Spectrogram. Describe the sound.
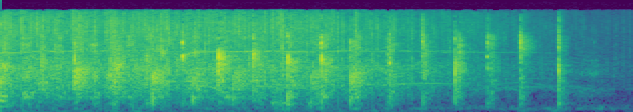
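An audience applauds to welcome a guest onto a show, dense clapping that thins out toward the end into a few separate, fading claps.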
